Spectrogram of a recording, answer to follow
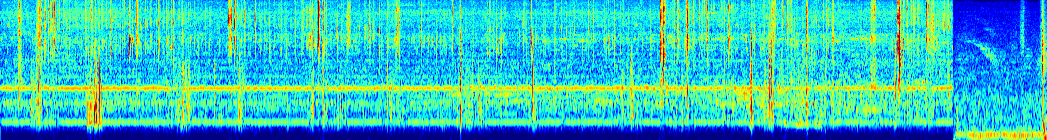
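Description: Scattered sharp clicks and taps of a plastic toy shell and its screws being handled as the battery-powered toy elephant is opened up, over a faint steady high hum.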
